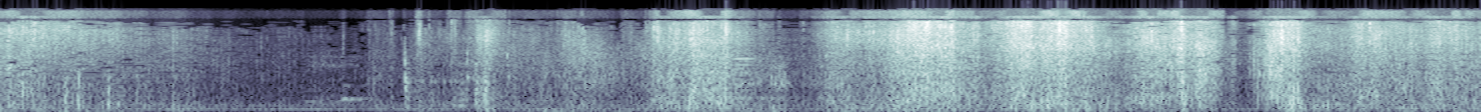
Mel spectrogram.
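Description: Handling noise: packaging foam rubbing and scraping over the microphone in loud, irregular bursts as the camera is jostled inside it.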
